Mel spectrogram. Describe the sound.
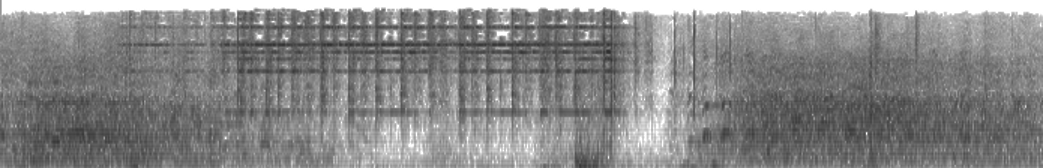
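A small bell, given to a baby in a hospital ward, rings rapidly and insistently for a few seconds, bright. It then stops abruptly amid murmuring voices and a bit of laughter in the background.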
